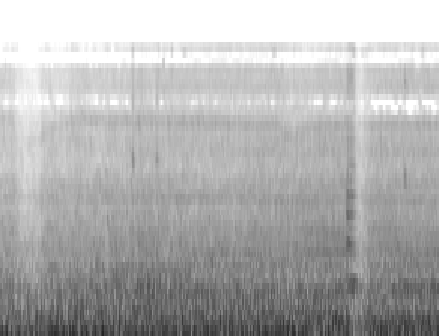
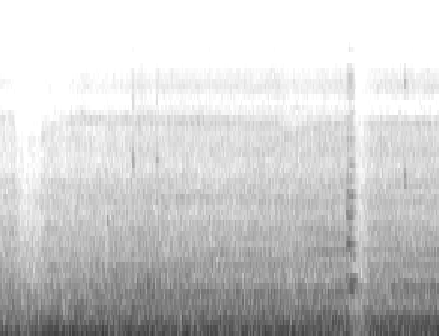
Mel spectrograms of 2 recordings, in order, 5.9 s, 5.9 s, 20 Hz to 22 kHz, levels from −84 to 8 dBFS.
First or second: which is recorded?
second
